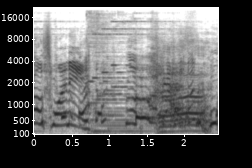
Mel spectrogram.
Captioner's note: more triumphant beeping sounds; triumphant beeping sounds; yelling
